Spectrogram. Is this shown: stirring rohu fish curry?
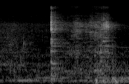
yes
